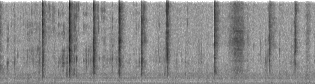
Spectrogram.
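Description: A person chewing braised pork ribs close to the microphone: a string of short, sharp wet mouth clicks and smacks, about two a second at first and then more spaced out, over a faint steady hum.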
